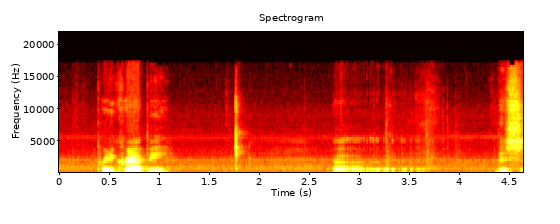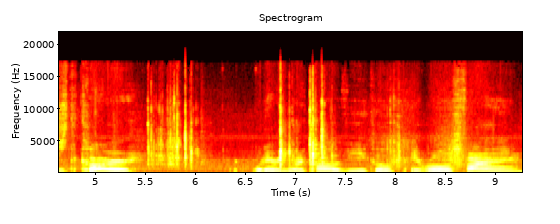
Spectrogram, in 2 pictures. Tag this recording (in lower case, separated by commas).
speech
